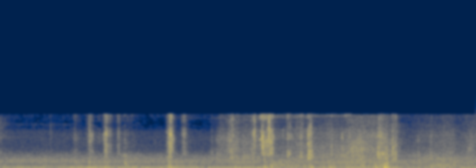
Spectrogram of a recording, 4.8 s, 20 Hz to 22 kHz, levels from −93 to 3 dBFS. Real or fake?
real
